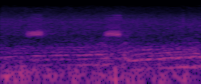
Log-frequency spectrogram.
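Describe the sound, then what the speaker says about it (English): Wild ducks quack in a back garden in the UK, two short nasal calls a second apart heard at moderate distance over a steady background hum of traffic and ambient noise. "there's quite a few ducks."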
